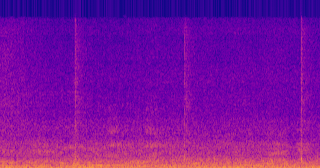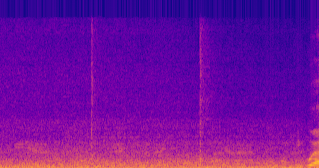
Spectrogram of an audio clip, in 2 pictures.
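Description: A ball is kicked with sharp, regular thuds.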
